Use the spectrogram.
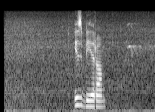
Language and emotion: Russian, neutral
